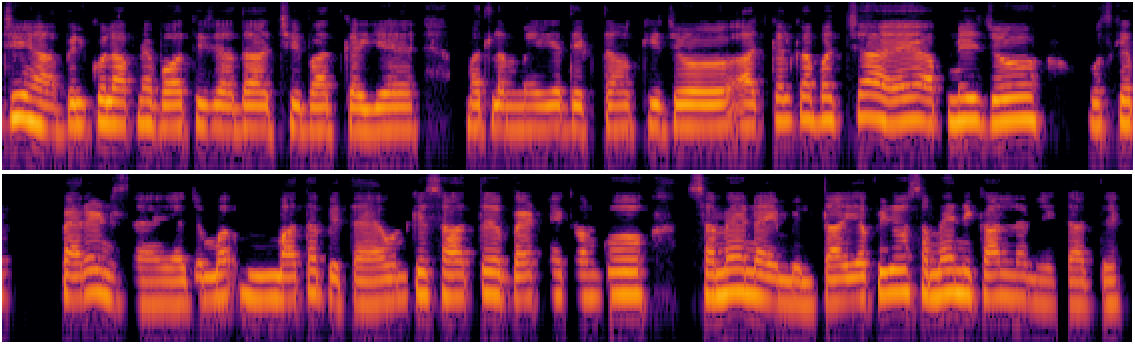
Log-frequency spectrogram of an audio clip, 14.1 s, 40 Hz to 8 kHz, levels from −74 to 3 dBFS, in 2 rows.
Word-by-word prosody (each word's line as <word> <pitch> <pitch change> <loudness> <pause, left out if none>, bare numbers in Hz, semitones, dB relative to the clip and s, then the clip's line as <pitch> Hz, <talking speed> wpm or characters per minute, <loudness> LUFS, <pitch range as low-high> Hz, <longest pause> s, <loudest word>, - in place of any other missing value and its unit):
जी 210 +1 +5
हाँ। 160 -4 +4
बिल्कुल, 165 +2 +3
आपने 170 +1 +1
बहुत 160 +1 +1
ही 160 - +1
ज़्यादा 155 0 +1
अच्छी 150 +1 -2
बात 145 0 -1
कही 140 -1 +1
है। 145 0 +1 0.3
मतलब 155 -1 -1
मैं 150 - -4
ये 155 +1 0
देखता 155 0 -3
हूँ 155 0 -3
कि 160 - +1
जो 160 0 +5
आजकल 165 +5 -1
का 200 0 +1
बच्चा 200 +2 +1
है 185 +1 +3
अपने 185 +2 +3
जो 180 +1 +3 0.6
उसके 175 +2 -1 0.4
पेरेंट्स 170 -2 0
हैं 135 - -4
या 135 - -1
जो 155 +3 -4
मा 170 +2 +1 0.4
माता-पिता 155 -5 -3
हैं 135 - 0
उनके 155 +5 -1
साथ 170 0 0 0.2
बैठने 165 +2 -2
का 170 0 -6
उनको 180 +2 +1 0.3
समय 185 +3 +3
नहीं 165 -4 +1
मिलता 140 +1 -1
या 160 +1 +1
फिर 180 +4 +1
वो 195 - +3
समय 185 0 +1
निकालना 170 -2 0
नहीं 140 -2 -8
चाहते। 135 +1 -6
160 Hz, 200 wpm, -22 LUFS, 150-180 Hz, 0.6 s, जी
